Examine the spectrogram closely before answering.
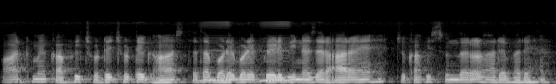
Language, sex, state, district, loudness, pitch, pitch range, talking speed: Hindi, male, Uttar Pradesh, Lucknow, -18 LUFS, 110 Hz, 105-115 Hz, 205 wpm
